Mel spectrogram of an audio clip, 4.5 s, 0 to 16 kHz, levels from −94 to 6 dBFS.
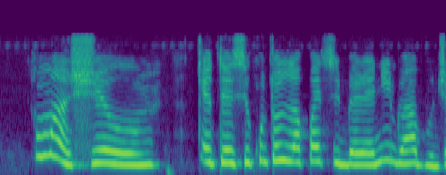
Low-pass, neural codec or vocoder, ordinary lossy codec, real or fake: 7.2 kHz; codec, 16 kHz, 16 kbps, FunCodec, trained on Chinese and English, 50 frames a second; none; fake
